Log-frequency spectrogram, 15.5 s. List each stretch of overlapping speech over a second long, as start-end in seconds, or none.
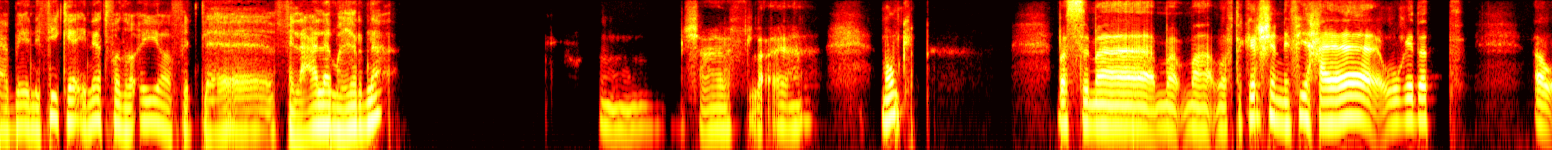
none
